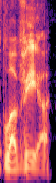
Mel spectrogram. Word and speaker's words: Lavia: Either Tommy or Monty said the accent was on the second syllable, so it's Lavia. Lavia.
